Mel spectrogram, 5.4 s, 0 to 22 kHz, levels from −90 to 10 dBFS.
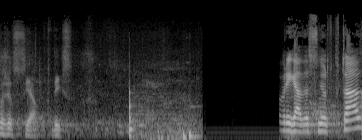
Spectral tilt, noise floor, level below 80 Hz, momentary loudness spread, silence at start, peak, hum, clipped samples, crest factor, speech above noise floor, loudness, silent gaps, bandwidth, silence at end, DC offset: -4.5 dB/octave; -72 dBFS; -46 dBFS; 20 LU; 0 s; -8 dBFS; 50 Hz at -60 dBFS; under 0.1%; 20 dB; 46 dB; -27 LUFS; none; 15 kHz; 0 s; under 0.1%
